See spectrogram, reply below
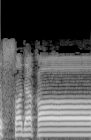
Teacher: يمحق الله الربا ويربي الصدقات، لاحظوا تفخيم الألف بعد القاف، صدقات، ولاحظوا همس التاء حالة الوقف عليها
